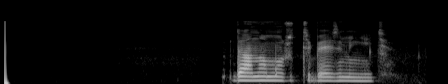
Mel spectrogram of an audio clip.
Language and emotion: Russian, neutral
